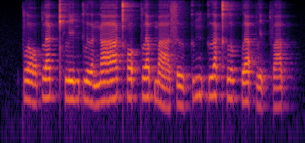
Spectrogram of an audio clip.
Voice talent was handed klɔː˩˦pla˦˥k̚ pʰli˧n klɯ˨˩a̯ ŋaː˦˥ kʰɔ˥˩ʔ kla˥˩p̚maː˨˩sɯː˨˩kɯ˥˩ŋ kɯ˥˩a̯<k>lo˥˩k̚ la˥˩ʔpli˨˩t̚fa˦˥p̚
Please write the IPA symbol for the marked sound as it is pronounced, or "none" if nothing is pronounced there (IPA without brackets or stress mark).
kʰ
